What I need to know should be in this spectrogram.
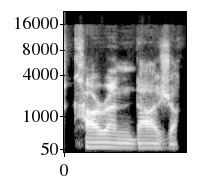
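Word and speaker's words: карандаш: Remember, it has that capital R, which we pronounce sort of like the car in English. So it's Karandajak.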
